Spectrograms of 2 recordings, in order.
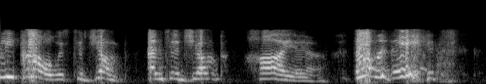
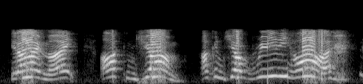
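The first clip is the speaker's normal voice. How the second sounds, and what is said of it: Put-on Australian accent. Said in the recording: “she's Australian, so she'd be like ... That was quite good.”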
